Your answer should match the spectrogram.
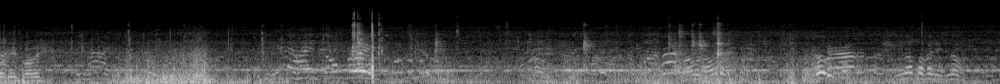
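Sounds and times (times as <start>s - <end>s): people talking: 0.0s - 1.6s, 2.5s - 9.8s
wind rumble on microphone: 0.0s - 10.0s.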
